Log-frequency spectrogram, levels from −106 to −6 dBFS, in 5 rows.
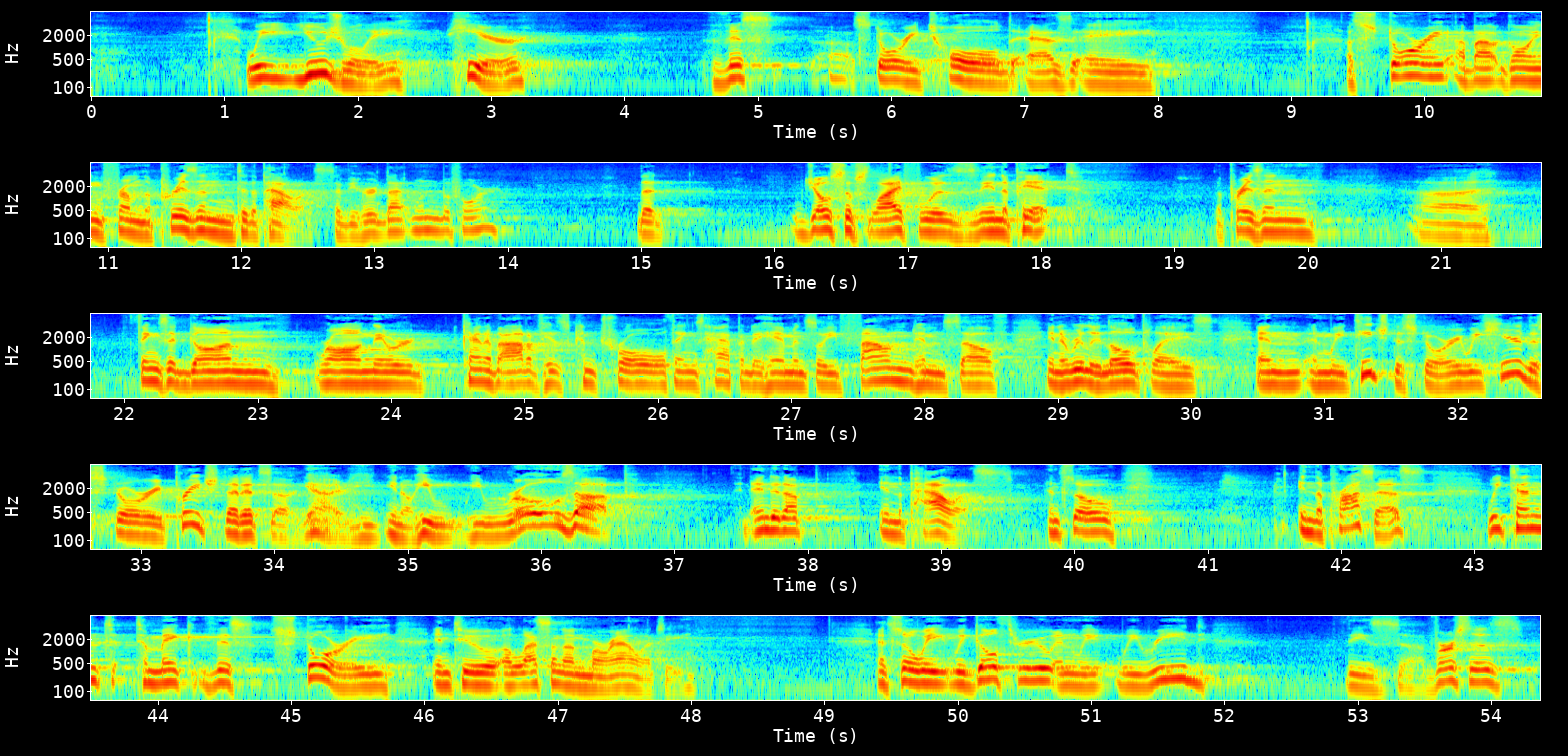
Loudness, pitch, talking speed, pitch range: -25 LUFS, 150 Hz, 130 wpm, 135-170 Hz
